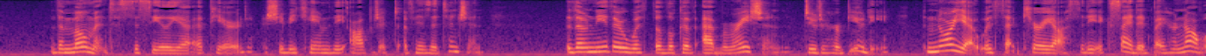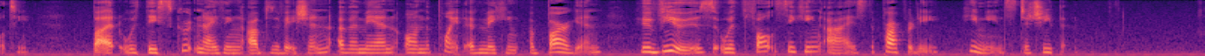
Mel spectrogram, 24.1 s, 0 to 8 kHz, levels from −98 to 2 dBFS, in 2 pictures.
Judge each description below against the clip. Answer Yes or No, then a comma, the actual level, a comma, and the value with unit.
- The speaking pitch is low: No, high, 195 Hz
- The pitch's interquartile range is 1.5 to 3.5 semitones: No, average, 4.3 semitones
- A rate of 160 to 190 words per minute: No, average, 145 wpm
